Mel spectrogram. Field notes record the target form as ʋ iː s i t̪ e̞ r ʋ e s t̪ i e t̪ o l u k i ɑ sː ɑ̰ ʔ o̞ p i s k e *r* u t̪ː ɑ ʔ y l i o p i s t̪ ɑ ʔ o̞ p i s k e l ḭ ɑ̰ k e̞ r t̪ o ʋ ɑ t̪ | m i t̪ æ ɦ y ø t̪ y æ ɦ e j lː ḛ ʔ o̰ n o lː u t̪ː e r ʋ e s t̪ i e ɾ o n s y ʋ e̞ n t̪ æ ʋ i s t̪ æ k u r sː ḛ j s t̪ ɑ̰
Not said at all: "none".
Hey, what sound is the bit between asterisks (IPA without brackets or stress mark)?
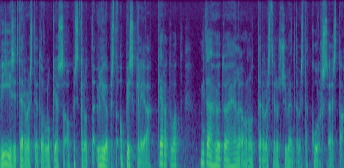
l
